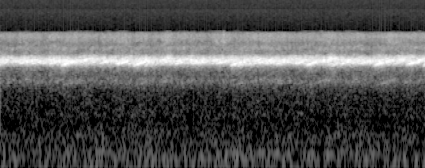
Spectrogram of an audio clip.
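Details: Forest crickets in chorus, a continuous shrill trill at one high pitch that barely wavers in loudness throughout, over a soft low hiss.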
